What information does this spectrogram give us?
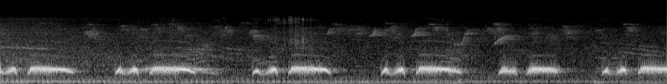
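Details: Spotted dove, described as a wild field bird, giving a steady series of low coos; each phrase starts with two short hoots and ends in a drawn-out falling note, about six phrases, with faint chirps higher up.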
